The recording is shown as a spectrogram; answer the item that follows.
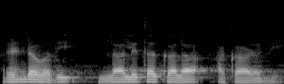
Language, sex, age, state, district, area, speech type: Telugu, male, 18-30, Telangana, Peddapalli, urban, spontaneous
